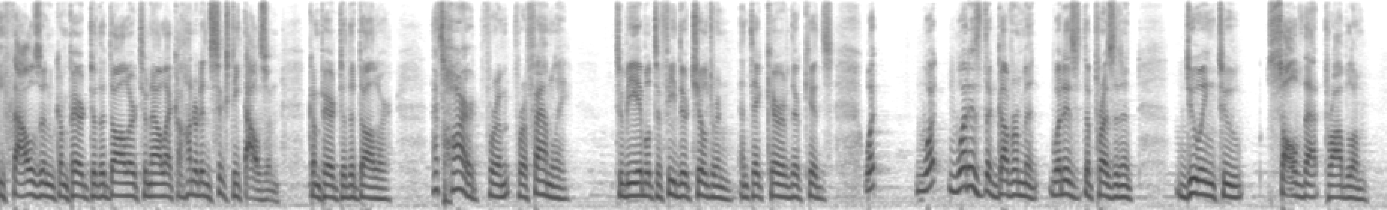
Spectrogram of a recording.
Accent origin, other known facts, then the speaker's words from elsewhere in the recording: United States; now in Iran; Even though I'm American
